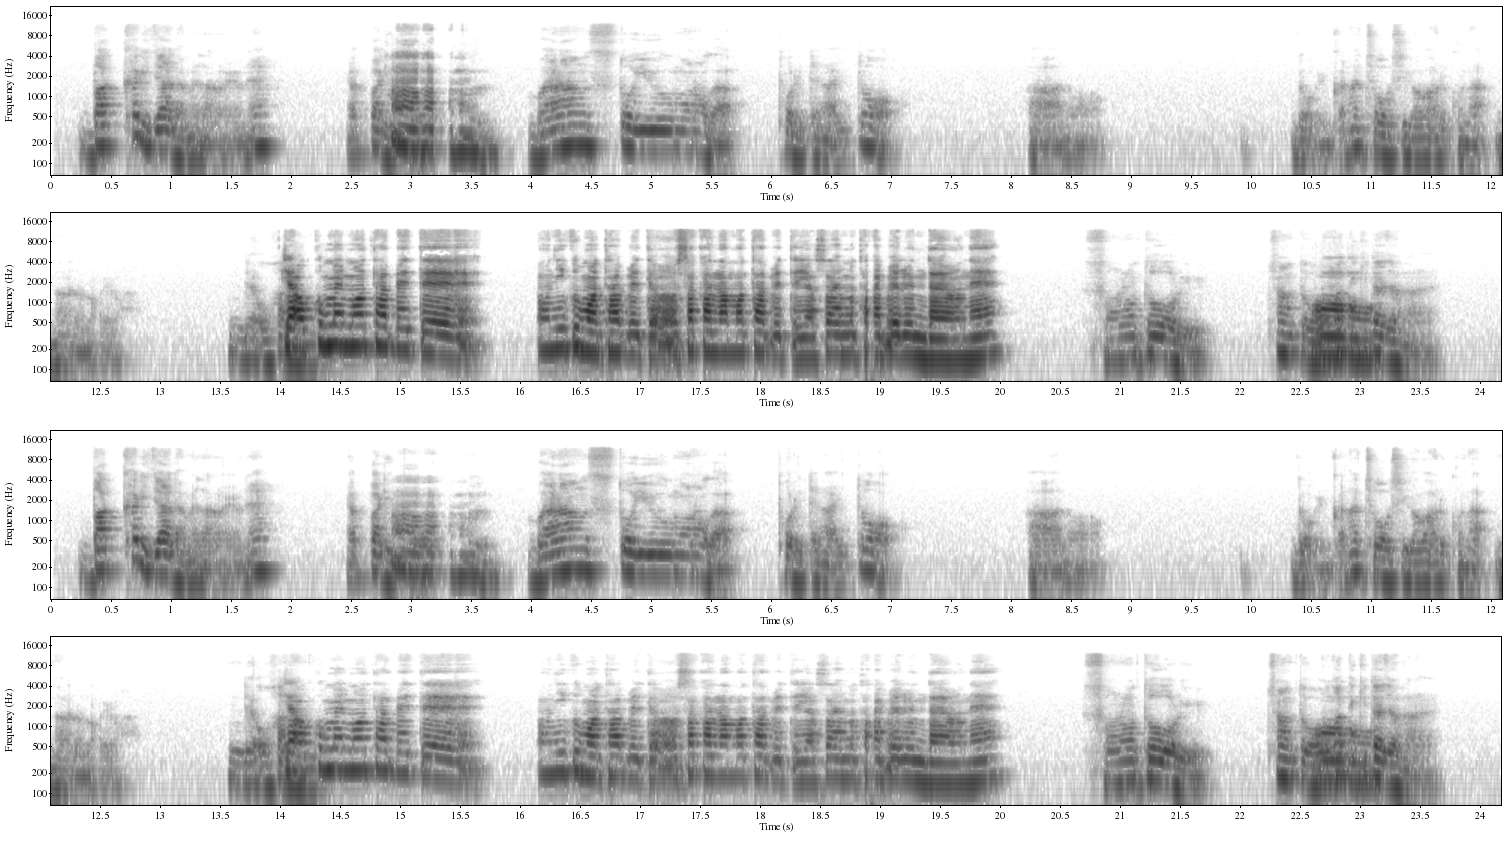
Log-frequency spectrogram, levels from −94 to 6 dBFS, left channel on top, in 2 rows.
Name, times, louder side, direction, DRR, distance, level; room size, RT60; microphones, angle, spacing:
voice 1, 0.2-1.9 2.5-3.2 3.5-5.7 6.1-7.0 8.1-8.7 10.3-12.7 13.6-14.3 20.7-21.7 22.2-23.6, right 1 dB, 85° right, 1.0 m, -32 dB
voice 2, 2.8-3.6 14.0-15.7 16.1-20.0 22.6-23.1, left 7 dB, 90° left, 0.3 m, -23 dB
3.4 x 2.9 x 2.8 m
head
